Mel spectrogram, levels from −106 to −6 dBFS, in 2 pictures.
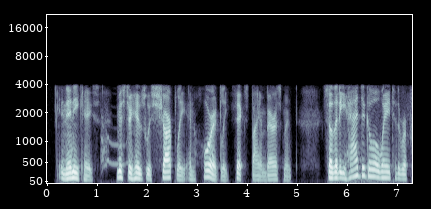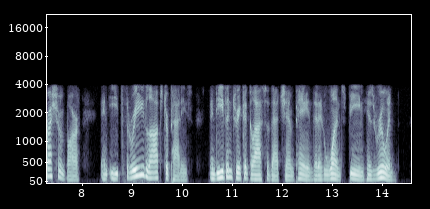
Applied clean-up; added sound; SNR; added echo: neural mask model RNNoise.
